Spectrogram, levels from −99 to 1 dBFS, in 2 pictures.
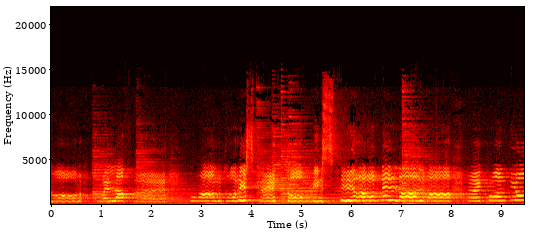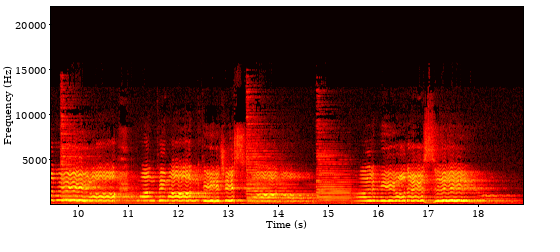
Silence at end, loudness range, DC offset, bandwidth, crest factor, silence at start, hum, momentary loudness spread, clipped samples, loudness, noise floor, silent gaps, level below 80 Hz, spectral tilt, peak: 0.2 s; 6 LU; under 0.1%; 14 kHz; 16 dB; 0 s; none; 15 LU; under 0.1%; -27 LUFS; -49 dBFS; none; -56 dBFS; -2.5 dB/octave; -12 dBFS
